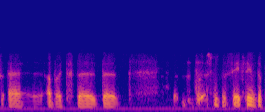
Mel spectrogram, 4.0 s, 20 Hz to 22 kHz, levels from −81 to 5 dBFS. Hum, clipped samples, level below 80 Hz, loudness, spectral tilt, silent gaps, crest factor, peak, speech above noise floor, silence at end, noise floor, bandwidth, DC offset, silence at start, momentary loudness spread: none; under 0.1%; -72 dBFS; -26 LUFS; -9.5 dB/octave; none; 20 dB; -6 dBFS; 23 dB; 0.05 s; -48 dBFS; 4 kHz; under 0.1%; 0 s; 22 LU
